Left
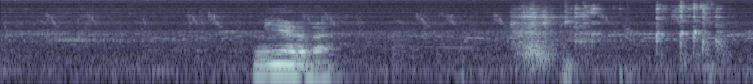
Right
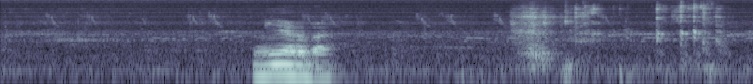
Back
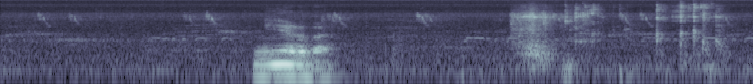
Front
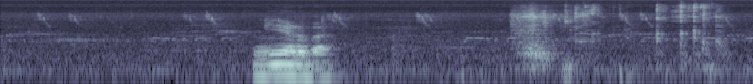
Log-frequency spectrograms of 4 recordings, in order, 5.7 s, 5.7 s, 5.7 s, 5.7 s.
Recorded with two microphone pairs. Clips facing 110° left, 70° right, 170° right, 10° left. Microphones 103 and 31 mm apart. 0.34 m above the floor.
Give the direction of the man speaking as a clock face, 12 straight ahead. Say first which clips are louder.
Right 2 dB, back 1 dB; 1 o'clock.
